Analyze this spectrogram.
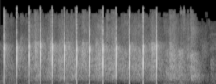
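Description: Applause welcoming panelists at a discussion on the transportation workforce: many sharp, evenly spaced claps ring out over a softer wash of clapping, then stop abruptly, leaving a brief fading tail.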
